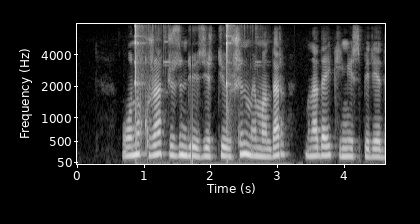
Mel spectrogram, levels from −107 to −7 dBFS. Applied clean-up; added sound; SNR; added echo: none; Shatter; 6 dB; none.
